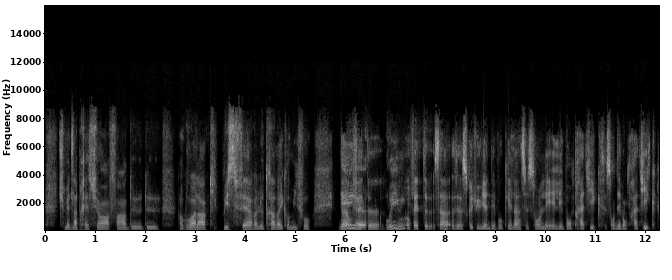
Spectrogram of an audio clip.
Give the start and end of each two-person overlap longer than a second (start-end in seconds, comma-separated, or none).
none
